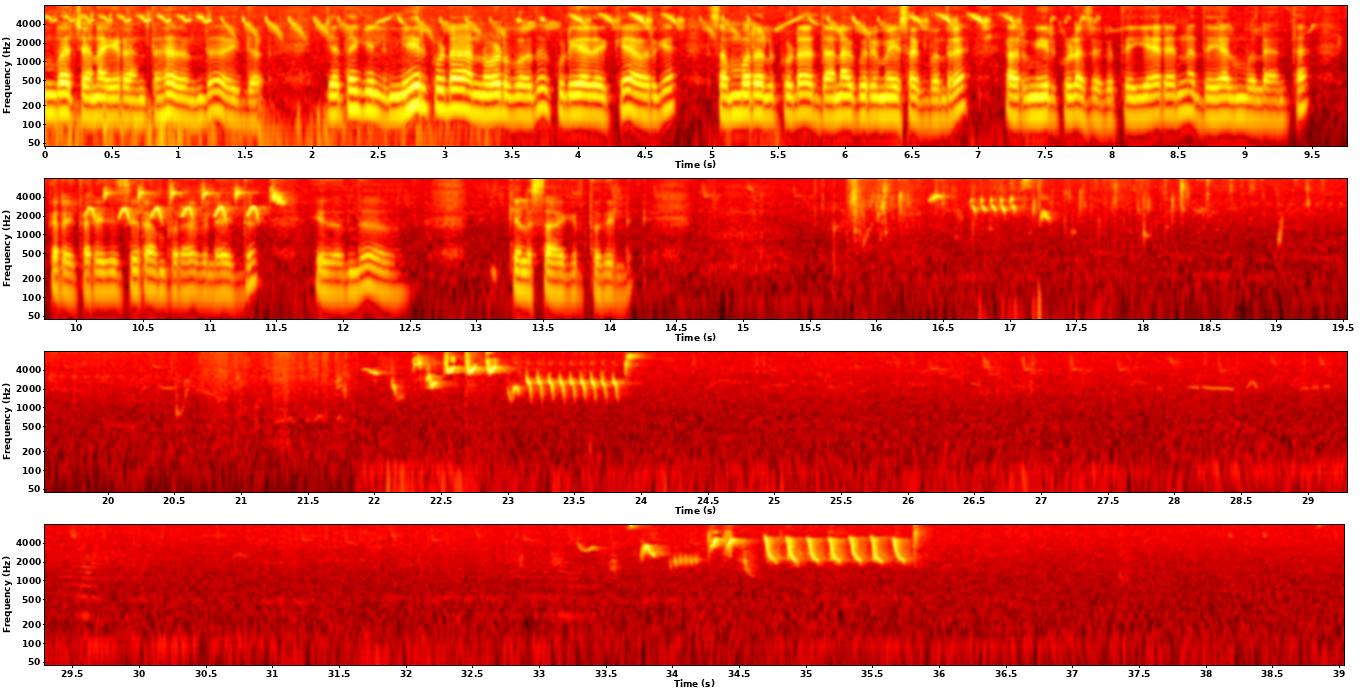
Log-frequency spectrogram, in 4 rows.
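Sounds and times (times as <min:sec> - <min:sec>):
bird singing: 0:00.0 - 0:17.5, 0:21.6 - 0:29.7, 0:30.4 - 0:36.0.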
